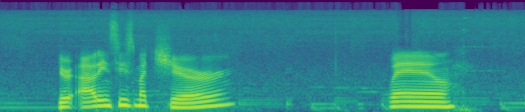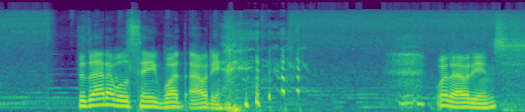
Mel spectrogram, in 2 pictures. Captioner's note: laughter; gasps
